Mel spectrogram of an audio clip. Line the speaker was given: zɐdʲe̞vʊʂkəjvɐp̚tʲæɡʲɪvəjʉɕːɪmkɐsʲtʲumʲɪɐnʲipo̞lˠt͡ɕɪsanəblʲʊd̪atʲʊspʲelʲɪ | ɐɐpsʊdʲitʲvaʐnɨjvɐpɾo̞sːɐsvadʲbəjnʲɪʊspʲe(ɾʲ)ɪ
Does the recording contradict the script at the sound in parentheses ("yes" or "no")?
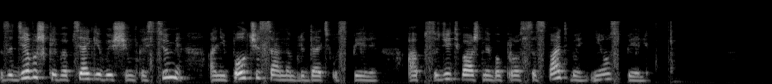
yes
